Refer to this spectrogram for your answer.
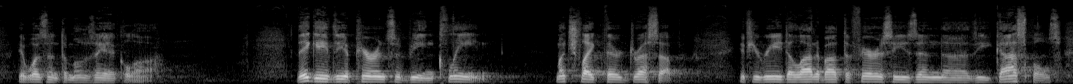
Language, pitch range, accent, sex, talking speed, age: English, 110-135 Hz, American, male, 155 wpm, 60-79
